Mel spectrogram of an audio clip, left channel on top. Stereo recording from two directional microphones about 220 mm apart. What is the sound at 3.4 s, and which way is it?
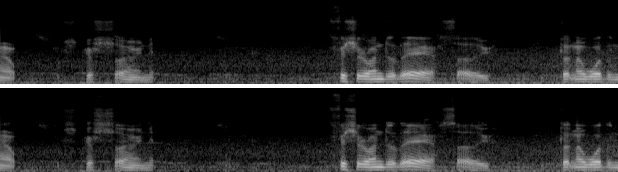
Speech, 15° right (ahead or behind).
